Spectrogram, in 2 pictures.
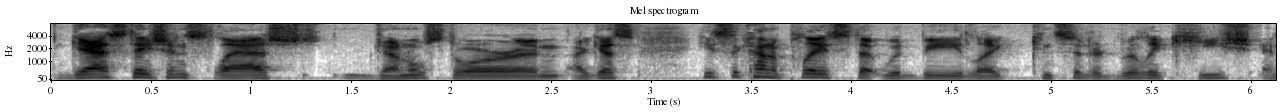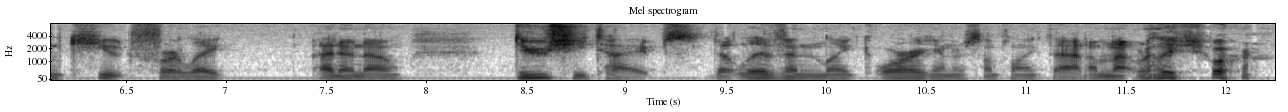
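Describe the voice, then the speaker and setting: A man's voice: medium pitch, normal speed. A man hosting a podcast in a loose, joking, unscripted way, rambling through his thoughts. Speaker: podcast host. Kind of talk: casual, unscripted comic chat. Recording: clearly noisy background.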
